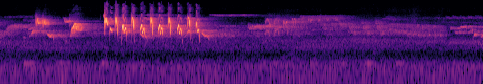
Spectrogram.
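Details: Cetti's warbler bursting into an explosive, rich staccato song of about a dozen loud, evenly spaced notes, preceded by softer warbled phrases and followed by faint chattering from other birds.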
